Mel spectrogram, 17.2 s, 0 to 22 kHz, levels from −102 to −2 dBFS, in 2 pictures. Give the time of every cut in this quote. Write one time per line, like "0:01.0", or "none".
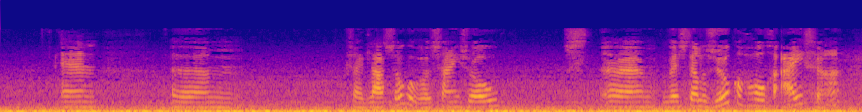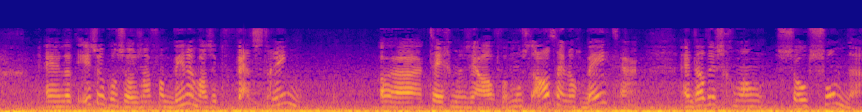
0:09.0
0:10.0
